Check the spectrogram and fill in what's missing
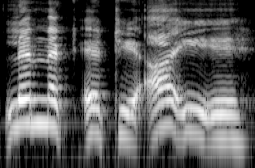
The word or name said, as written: lEmek7eti7A7yi7i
